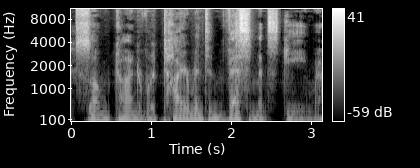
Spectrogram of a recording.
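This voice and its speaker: An earnest detective sidekick acted by a man speaks plainly in a radio mystery. The voice is very deep and husky, with a dry, close sound. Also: a little slow, no room sound, exaggerated voice. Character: younger tech-minded male police detective, earnest sidekick. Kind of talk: old time radio mystery acting.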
